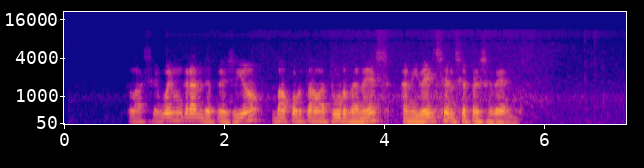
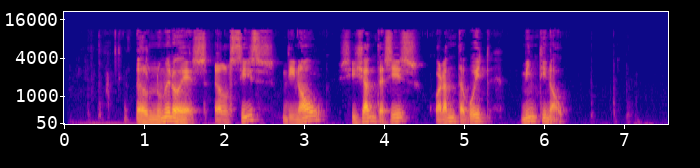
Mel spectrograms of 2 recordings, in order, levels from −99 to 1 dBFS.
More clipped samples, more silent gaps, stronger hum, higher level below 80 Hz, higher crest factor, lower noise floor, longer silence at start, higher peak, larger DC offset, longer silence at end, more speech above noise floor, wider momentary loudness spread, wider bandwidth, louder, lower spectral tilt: neither; neither; neither; second, -62 dBFS vs -52 dBFS; second, 16 dB vs 22 dB; first, -83 dBFS vs -72 dBFS; about the same, 0.8 s vs 0.9 s; second, -14 dBFS vs -6 dBFS; neither; about the same, 1.3 s vs 1.35 s; first, 55 dB vs 47 dB; about the same, 11 LU vs 12 LU; about the same, 11 kHz vs 11.5 kHz; second, -29 LUFS vs -26 LUFS; first, -9 dB/octave vs -4 dB/octave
